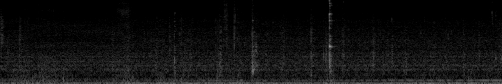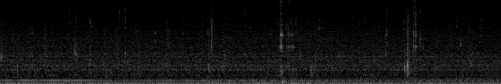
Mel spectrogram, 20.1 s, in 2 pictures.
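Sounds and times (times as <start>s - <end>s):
chewing salad: 3.0s - 20.0s.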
